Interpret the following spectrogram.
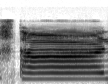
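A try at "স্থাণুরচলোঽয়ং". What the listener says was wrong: খুব সুন্দর হয়েছে একটু ভুল আছে স্থান বলছো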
